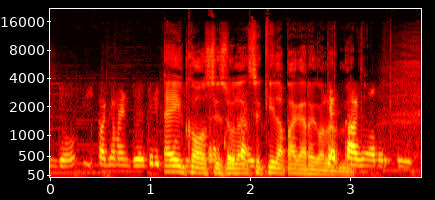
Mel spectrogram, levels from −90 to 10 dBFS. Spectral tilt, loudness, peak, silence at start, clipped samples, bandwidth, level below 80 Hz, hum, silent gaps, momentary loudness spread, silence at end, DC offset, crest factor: -5 dB/octave; -20 LUFS; -2 dBFS; 0 s; under 0.1%; 17.5 kHz; -50 dBFS; none; none; 10 LU; 0 s; under 0.1%; 18 dB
